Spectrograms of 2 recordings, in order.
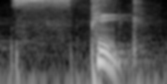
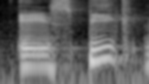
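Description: First: "speak" begun straight on a long S, no vowel before it; starting with S. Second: "speak" mispronounced with an E in front, "espeak"; wrong initial E. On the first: Teacher modelling for learners, "speak" starting cleanly on S. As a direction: hiss the S first, then "speak". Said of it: "empezando por ese". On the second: Teacher showing learners the mistake, "speak" said as "espeak". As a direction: add a Spanish E sound before the S of "speak". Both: Shown as a demonstration.

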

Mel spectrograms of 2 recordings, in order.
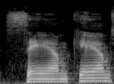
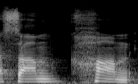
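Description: First: SAM, CAM with "eh-a", like "seh-am, keh-am"; front, gliding vowel in SAM and CAM; previous vowel. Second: SOME, COME with a short open "ah", like "sam, kam"; no glide in SOME and COME; new vowel. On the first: Teacher contrasting with the earlier vowel, front "ea". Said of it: "diferente que sería con el anterior". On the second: Teacher contrasting the new vowel, plain "ah". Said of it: "Aquí sería". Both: Shown as a demonstration.

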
